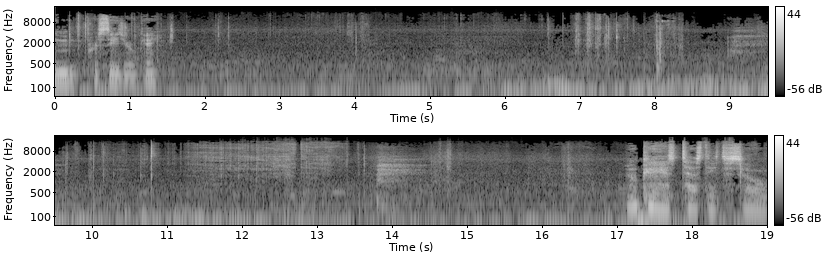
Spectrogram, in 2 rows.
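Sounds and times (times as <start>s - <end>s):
film tearing: 6.8s - 7.7s, 9.8s - 13.7s
blade scraping plastic film: 9.7s - 13.7s.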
